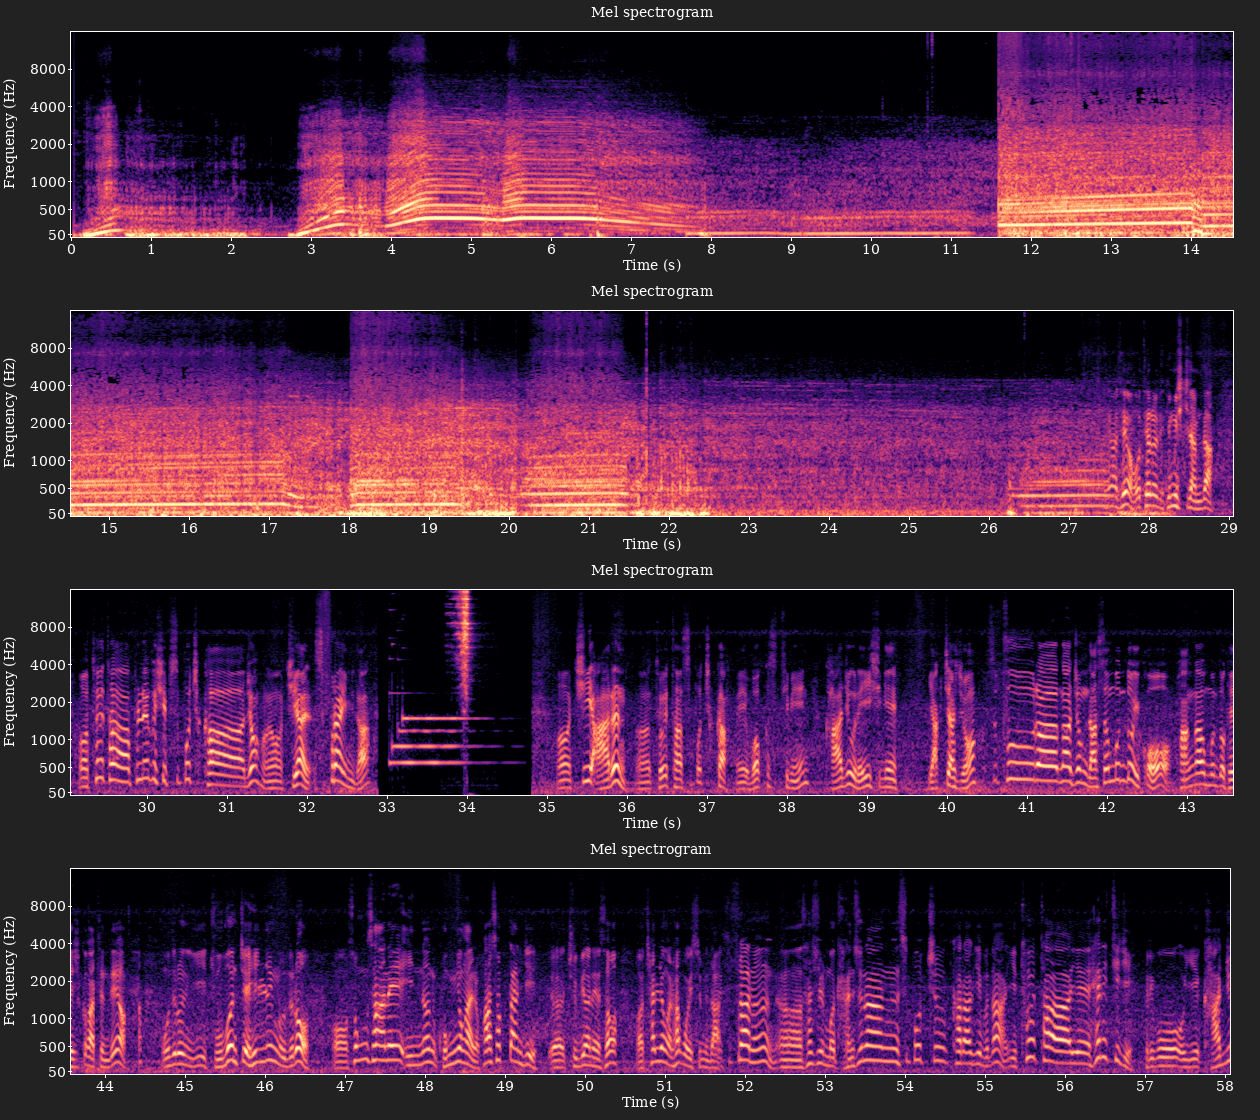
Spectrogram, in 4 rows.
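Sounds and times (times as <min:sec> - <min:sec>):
car exhaust revving and accelerating: 0:00.0 - 0:28.1.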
